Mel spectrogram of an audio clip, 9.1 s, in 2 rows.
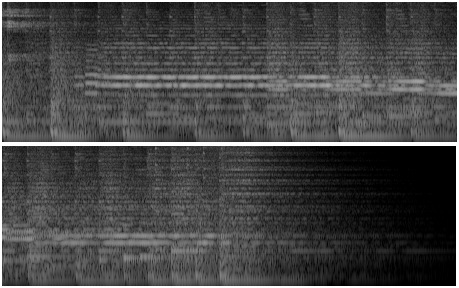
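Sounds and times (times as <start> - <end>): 
dungeon entry music: 0.0 - 8.4.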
